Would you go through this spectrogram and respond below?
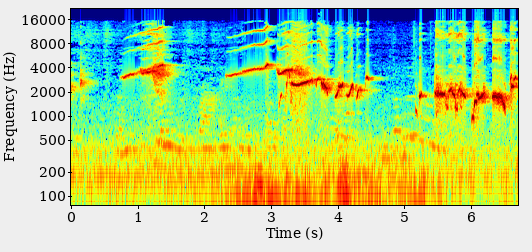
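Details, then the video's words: White-rumped shama singing to prompt caged birds to sing again: long, high rising whistles with pauses between them, then a lively stretch of warbled, chattering phrases. "Suara Murai Batu Gacor Terapi Burung Macet"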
